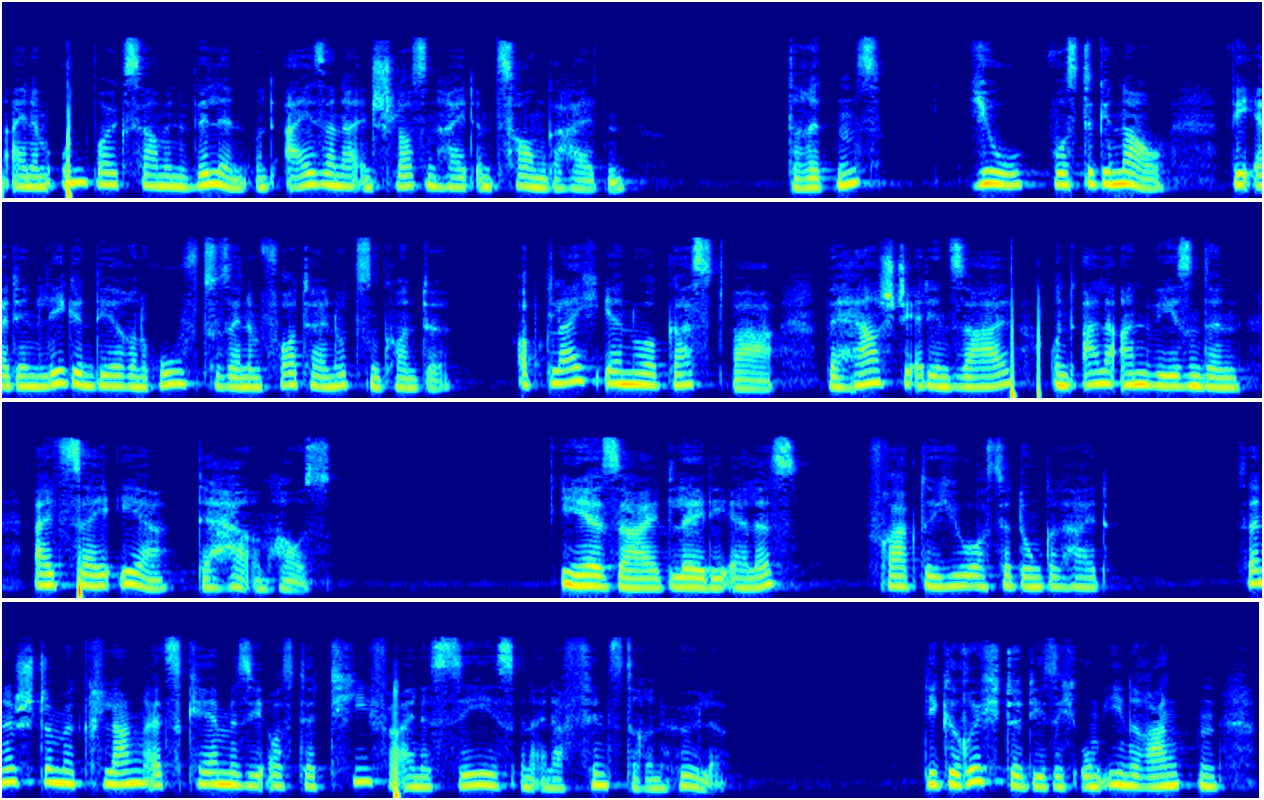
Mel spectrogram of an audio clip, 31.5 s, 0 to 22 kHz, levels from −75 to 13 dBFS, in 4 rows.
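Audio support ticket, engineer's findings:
Rough, grainy speech throughout. Noise sits between harmonics, and the top band sounds thin and synthetic. Likely low-delay AAC compression (AAC-ELD) at a low rate, consistent with about 32 kbps.

Smeared, noisy patch at 13.17–13.20 s, just before "er den". AAC frame loss with concealment. Around 20 ms of audio is missing, which fits one lost frame. The decoder filled the gap from the preceding spectrum.

Loud pop at 0.40–0.43 s and at 26.07–26.10 s. Two pops at 14.17–14.37 s, before "und alle". One at 16.22–16.25 s, before "er der". Peaks reach about 20 dB over the speech, and about 25 dB at 16.22 s. Likely electrical transients.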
